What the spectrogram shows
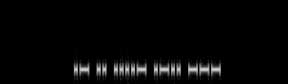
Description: Morse code, heard as a keyed tone, about 40 wpm, 700 Hz. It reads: AI4LO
